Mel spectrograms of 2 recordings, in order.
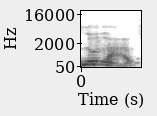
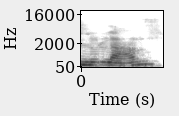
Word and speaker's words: lulav: lulab over here uh you would probably hear it pronounced lulav but it's Lou love have you heard of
